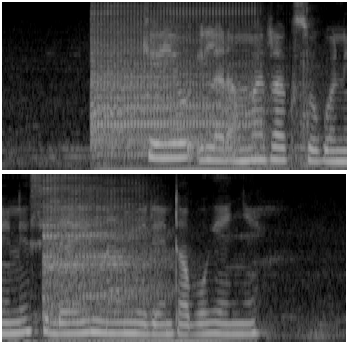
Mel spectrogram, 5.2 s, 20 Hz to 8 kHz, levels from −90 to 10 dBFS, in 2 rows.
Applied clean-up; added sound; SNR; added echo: none; Squeak; 5 dB; none.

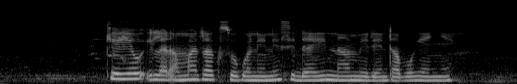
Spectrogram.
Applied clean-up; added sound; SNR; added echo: none; none; none; none.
